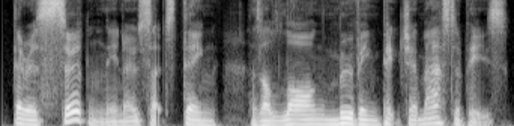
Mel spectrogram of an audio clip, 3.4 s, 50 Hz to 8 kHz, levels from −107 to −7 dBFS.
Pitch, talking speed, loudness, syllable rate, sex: 105 Hz, 210 wpm, -21 LUFS, 7.0 syllables/s, male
